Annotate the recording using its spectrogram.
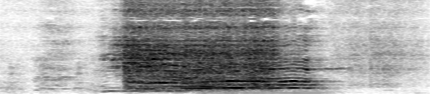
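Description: An improvising vocal choir calling out together in one loud group burst of about a second, many voices on stacked, held pitches over a low note.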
